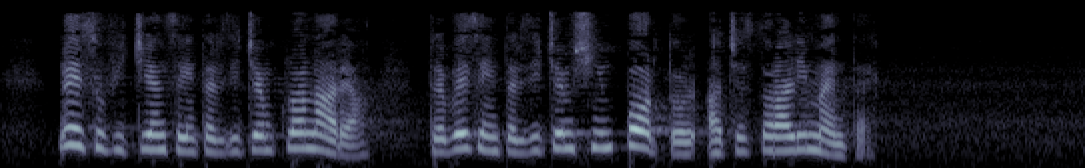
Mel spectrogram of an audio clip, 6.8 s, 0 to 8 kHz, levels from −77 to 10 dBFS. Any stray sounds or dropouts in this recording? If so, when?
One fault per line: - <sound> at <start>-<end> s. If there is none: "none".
none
